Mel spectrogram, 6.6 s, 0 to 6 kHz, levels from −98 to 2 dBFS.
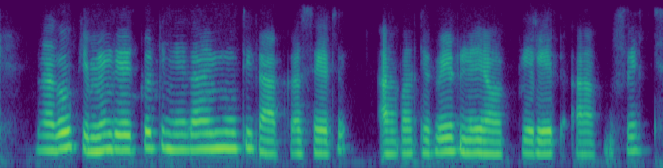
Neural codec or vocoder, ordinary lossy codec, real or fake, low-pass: codec, 32 kHz, 1.9 kbps, SNAC; Opus, 24 kbps; fake; 5.4 kHz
